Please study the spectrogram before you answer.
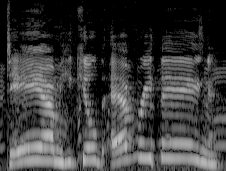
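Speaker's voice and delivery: high-pitched, drawn-out amazement; amazed outburst. Real, not acted. Streamer reacting to a wipeout in the game, amazed.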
